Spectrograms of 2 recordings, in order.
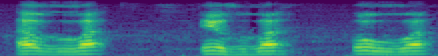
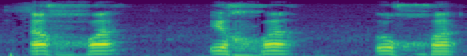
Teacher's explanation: تو اب دیکھیے اغ، اغ، اغ، تو اغا میں ہوا نہیں نکلے گی، بس یہیں پر مخرج ہے خا کا، غین اور خا جگہ ایک ہی ہے، فرق ہوا کا ہے۔ اغا بغیر ہوا کے یہ غین ہے، اور یہیں شروع حلق کوا کے پش سے ہوا کے ساتھ جو حرف نکلتا ہے وہ ہے خا، اس میں ہمس، رخوت، استعلاء، انفتال ہے.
